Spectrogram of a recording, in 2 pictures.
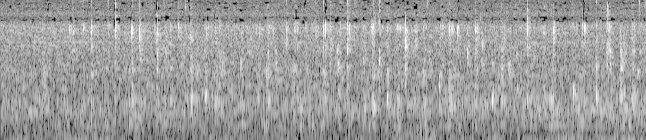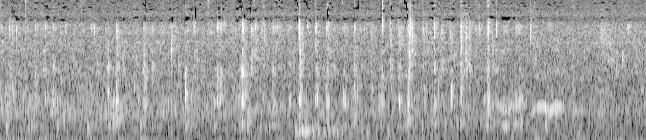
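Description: Red fox eating raw egg from an enamel bowl: faint, irregular small clicks of lapping and licking.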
